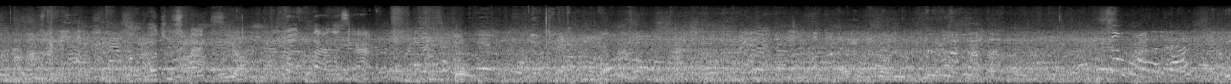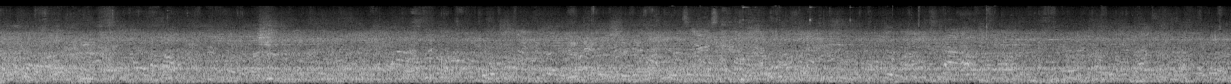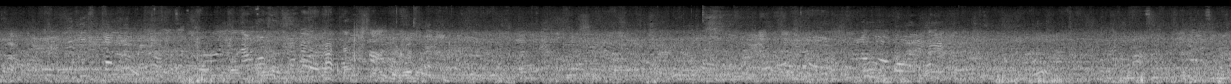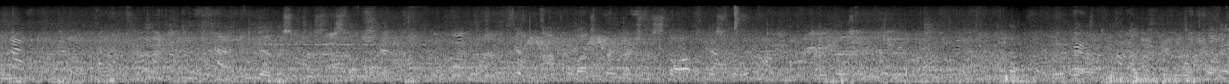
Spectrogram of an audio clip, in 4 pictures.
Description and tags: Shanghai Street
Recorded while walking on Nanjing Road East, Shanghai.
busy, city, English, field-recording, Mandarin, talking, tourists, traffic, urban, voices, wind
